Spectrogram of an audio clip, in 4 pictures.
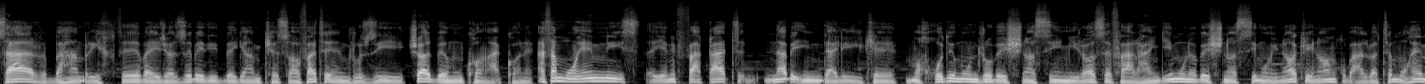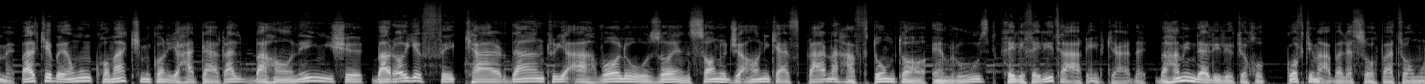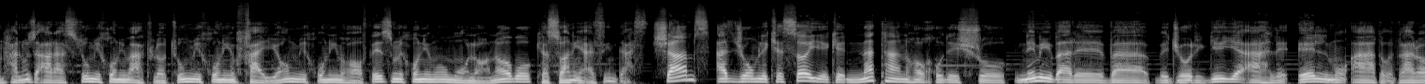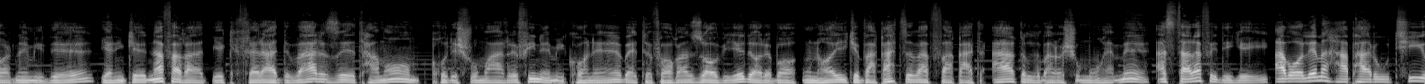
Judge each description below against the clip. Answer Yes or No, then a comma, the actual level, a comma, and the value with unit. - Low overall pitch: Yes, low, 100 Hz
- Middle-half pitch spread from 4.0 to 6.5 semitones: Yes, average, 4.9 semitones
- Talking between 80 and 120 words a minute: No, average, 150 wpm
